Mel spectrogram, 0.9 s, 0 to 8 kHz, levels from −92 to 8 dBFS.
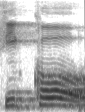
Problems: constant background noise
